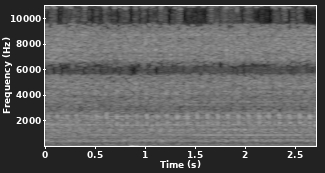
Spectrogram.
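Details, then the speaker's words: 2006 Honda Accord after replacing the power steering pump's inlet and outlet O-rings, earlier suspected of leaking air and causing whining and grinding: engine idles with an even, steady hum, no whine or grinding; problem gone. "so that is one thing I changed the input and output the O-ring and the problem is is gone"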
